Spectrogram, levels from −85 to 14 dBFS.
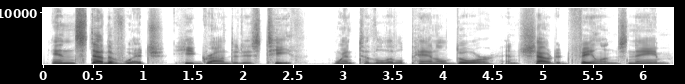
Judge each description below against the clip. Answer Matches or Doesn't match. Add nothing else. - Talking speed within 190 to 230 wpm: Doesn't match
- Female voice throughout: Doesn't match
